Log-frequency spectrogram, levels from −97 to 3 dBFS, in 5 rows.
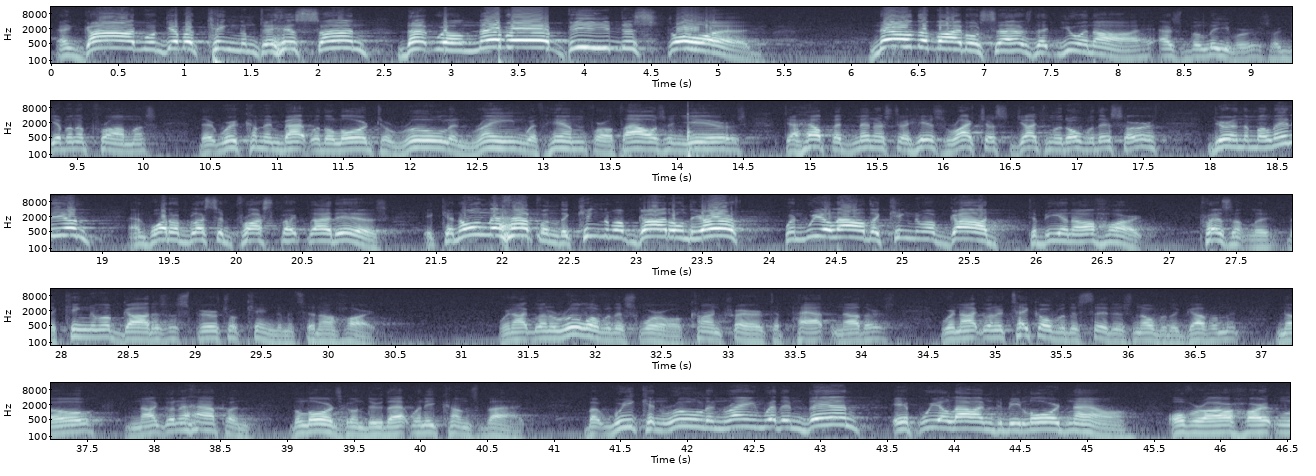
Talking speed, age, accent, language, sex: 205 wpm, 60-79, American, English, male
